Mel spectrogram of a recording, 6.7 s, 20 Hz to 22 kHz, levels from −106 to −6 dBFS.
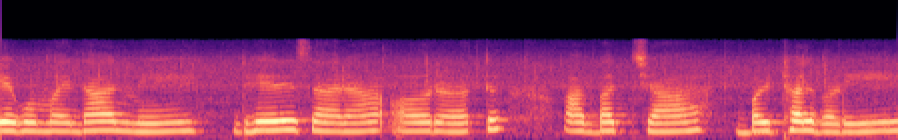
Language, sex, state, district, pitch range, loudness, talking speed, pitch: Bhojpuri, female, Uttar Pradesh, Ghazipur, 210-225 Hz, -17 LUFS, 90 wpm, 215 Hz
